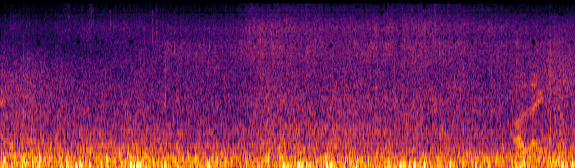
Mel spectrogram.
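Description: Heavy storm in the game Life is Strange, with a dense roar of wind, rain and crashing waves rumbling steadily and loudly throughout, no pauses.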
